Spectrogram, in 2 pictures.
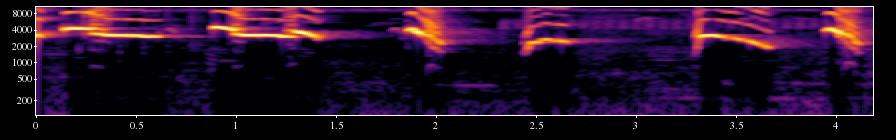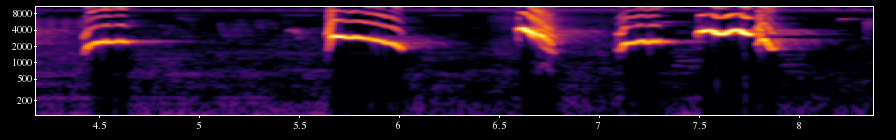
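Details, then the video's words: Oriental magpie-robin singing clearly and calmly to provoke other magpie-robins to sing. About a dozen loud, sharply downslurred whistled notes come singly or in pairs, separated by brief pauses, over soft low thumps. "kacer gacor ngeplong santai, sangat cocok memancing kacer lain bunyi dan gacor"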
